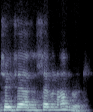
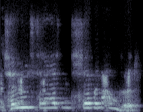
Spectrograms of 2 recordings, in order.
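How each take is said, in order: First: Said in the usual way. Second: High, slow stunned echo of the price; a slow, incredulous high-pitched question; shocked disbelief. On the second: Retold or imitated. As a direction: repeat it back, aghast at the cost.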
